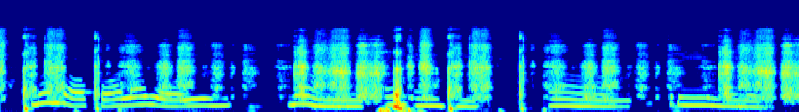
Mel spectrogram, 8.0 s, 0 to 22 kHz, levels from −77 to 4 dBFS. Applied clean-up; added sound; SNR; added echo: classical method spectral subtraction.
